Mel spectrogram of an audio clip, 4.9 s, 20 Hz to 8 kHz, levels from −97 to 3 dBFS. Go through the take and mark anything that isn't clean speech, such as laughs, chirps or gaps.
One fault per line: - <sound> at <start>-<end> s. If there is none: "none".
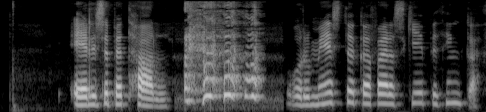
- laugh at 1.8-2.7 s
